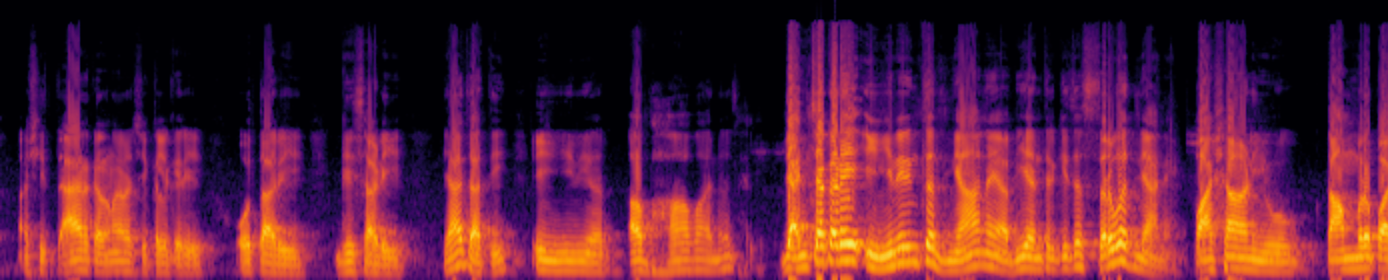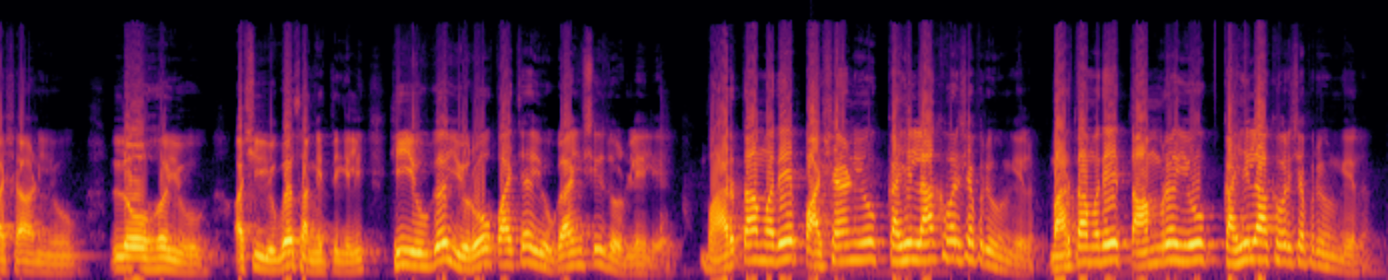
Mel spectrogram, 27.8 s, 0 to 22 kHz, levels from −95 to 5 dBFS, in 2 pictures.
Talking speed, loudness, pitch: 110 wpm, -11 LUFS, 125 Hz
